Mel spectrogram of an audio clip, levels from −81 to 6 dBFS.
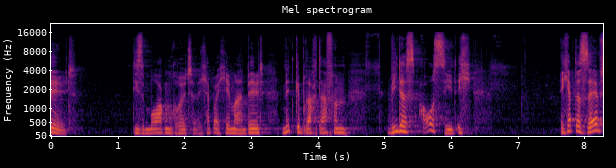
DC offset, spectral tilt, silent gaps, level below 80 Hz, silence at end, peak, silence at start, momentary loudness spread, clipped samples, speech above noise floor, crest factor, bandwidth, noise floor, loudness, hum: under 0.1%; -3.5 dB/octave; none; -74 dBFS; 0 s; -10 dBFS; 0 s; 19 LU; under 0.1%; 34 dB; 20 dB; 16.5 kHz; -64 dBFS; -30 LUFS; none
